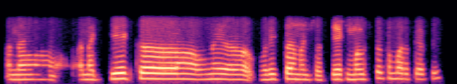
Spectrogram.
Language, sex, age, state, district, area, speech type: Gujarati, male, 18-30, Gujarat, Ahmedabad, urban, conversation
